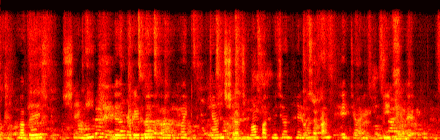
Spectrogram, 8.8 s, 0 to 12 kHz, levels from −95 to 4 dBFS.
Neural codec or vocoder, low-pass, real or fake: autoencoder, 48 kHz, 128 numbers a frame, DAC-VAE, trained on Japanese speech; 10.8 kHz; fake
